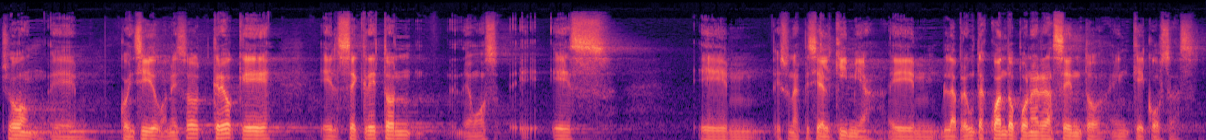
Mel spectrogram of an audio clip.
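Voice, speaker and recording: Panelist, male, very deep voice, hesitant, in a reverberant hall. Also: unhurried. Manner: hesitant, frequent fillers. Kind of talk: panel discussion. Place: conference hall.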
